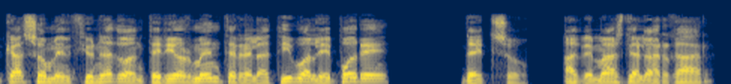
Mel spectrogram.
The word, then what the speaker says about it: lepore: mencionado anteriormente relativo al lepore. De hecho, además de alargar, hay que acentuar también la penúltima sílaba de esta palabra, si se ha declinado a partir del lepos y no del lepus.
